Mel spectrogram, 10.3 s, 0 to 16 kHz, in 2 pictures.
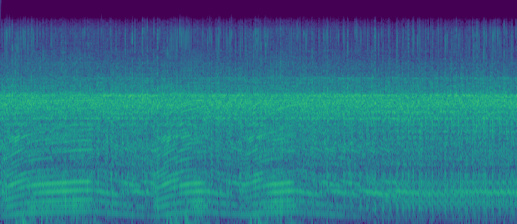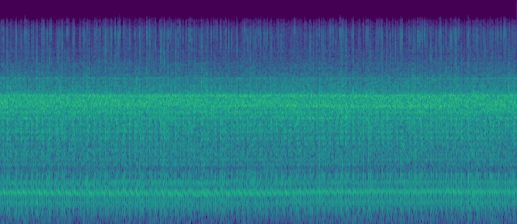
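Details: Jawa 50 type 05 moped, 1966 two-stroke engine, very first start after 20-year storage, rebuild and assembly, no cold break-in, original contact-breaker ignition and never-replaced coil; high buzzy note with a few blips, settling into steady fast run: normal running.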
